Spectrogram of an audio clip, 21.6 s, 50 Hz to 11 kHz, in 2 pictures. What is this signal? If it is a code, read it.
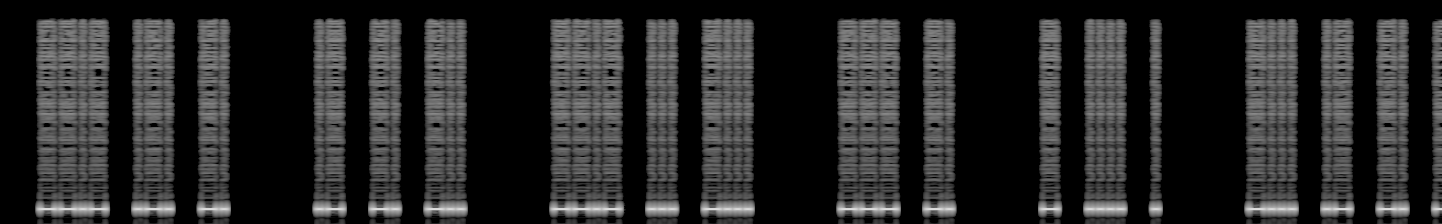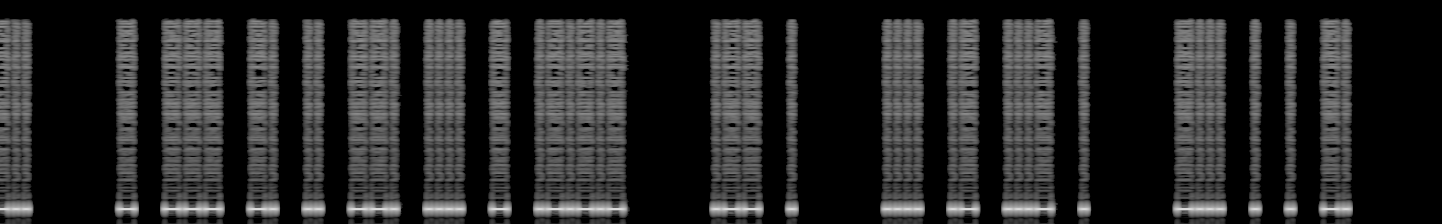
Morse code, heard as a keyed tone, about 32 wpm, spaced as for 23 wpm, 800 Hz. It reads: QRN AND QSB ON THE BAND TONIGHT. WE HAVE BEEN
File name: (spaced) / QSOs Spaced-mp3s / WD0BGP 1 @30 sp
